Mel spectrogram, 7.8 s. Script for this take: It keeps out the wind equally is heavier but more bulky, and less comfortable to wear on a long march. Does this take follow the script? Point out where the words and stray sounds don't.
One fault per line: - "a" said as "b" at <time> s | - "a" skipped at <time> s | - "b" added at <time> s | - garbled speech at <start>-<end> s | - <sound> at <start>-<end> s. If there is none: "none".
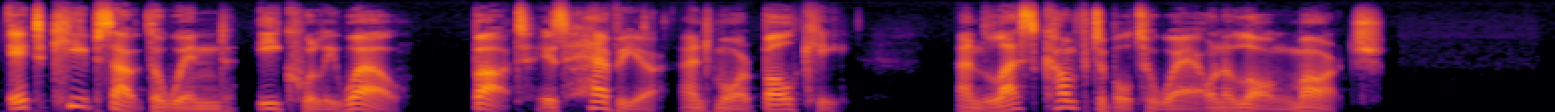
- "well but" added at 1.7 s
- "but" said as "and" at 3.4 s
